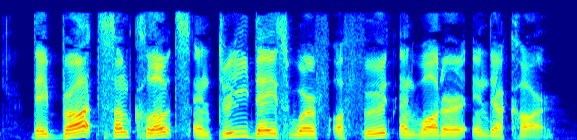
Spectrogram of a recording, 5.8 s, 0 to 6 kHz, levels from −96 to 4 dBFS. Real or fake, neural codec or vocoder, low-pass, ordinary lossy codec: real; none; 5.4 kHz; MP3, 48 kbps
